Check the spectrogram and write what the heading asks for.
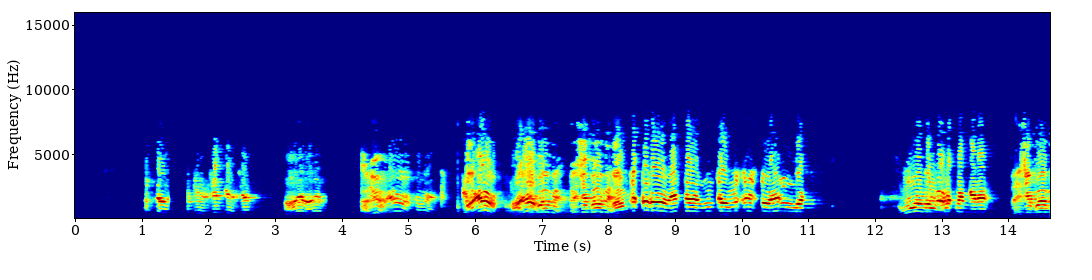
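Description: A voice talking over a phone's loudspeaker, thin and tinny, with no deep tones. It comes in bursts, with a pause of about a second near the end.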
